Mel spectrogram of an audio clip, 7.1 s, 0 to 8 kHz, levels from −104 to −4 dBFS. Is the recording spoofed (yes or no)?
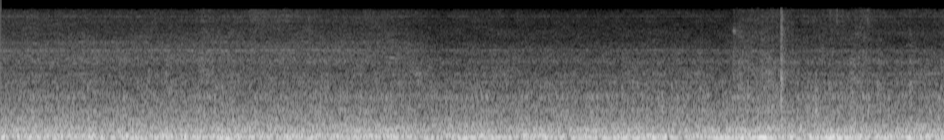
no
